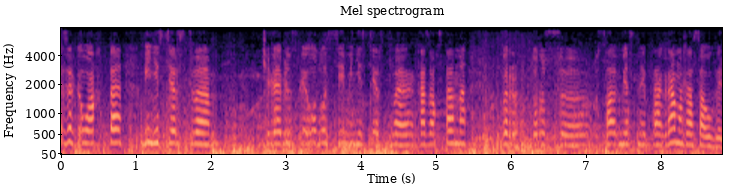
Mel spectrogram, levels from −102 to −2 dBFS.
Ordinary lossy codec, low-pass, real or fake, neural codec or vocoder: none; 7.2 kHz; fake; codec, 16 kHz, 8 kbps, FreqCodec, larger model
